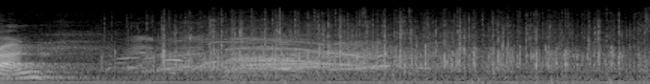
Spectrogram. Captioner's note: audience cheering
